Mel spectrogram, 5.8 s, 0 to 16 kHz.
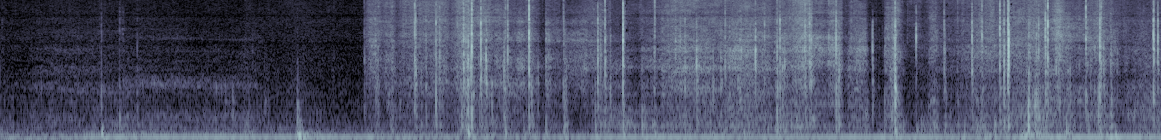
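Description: A thin, hand-sized sheet of white paper with faint printed text, already crumpled and lying on a quilted canvas cushion, is crinkled and rubbed by fingertips. After a quiet start with a steady low hum, a dense run of bright, crackling crinkles and sharp short snaps begins at about 1.8 seconds and continues to the end.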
